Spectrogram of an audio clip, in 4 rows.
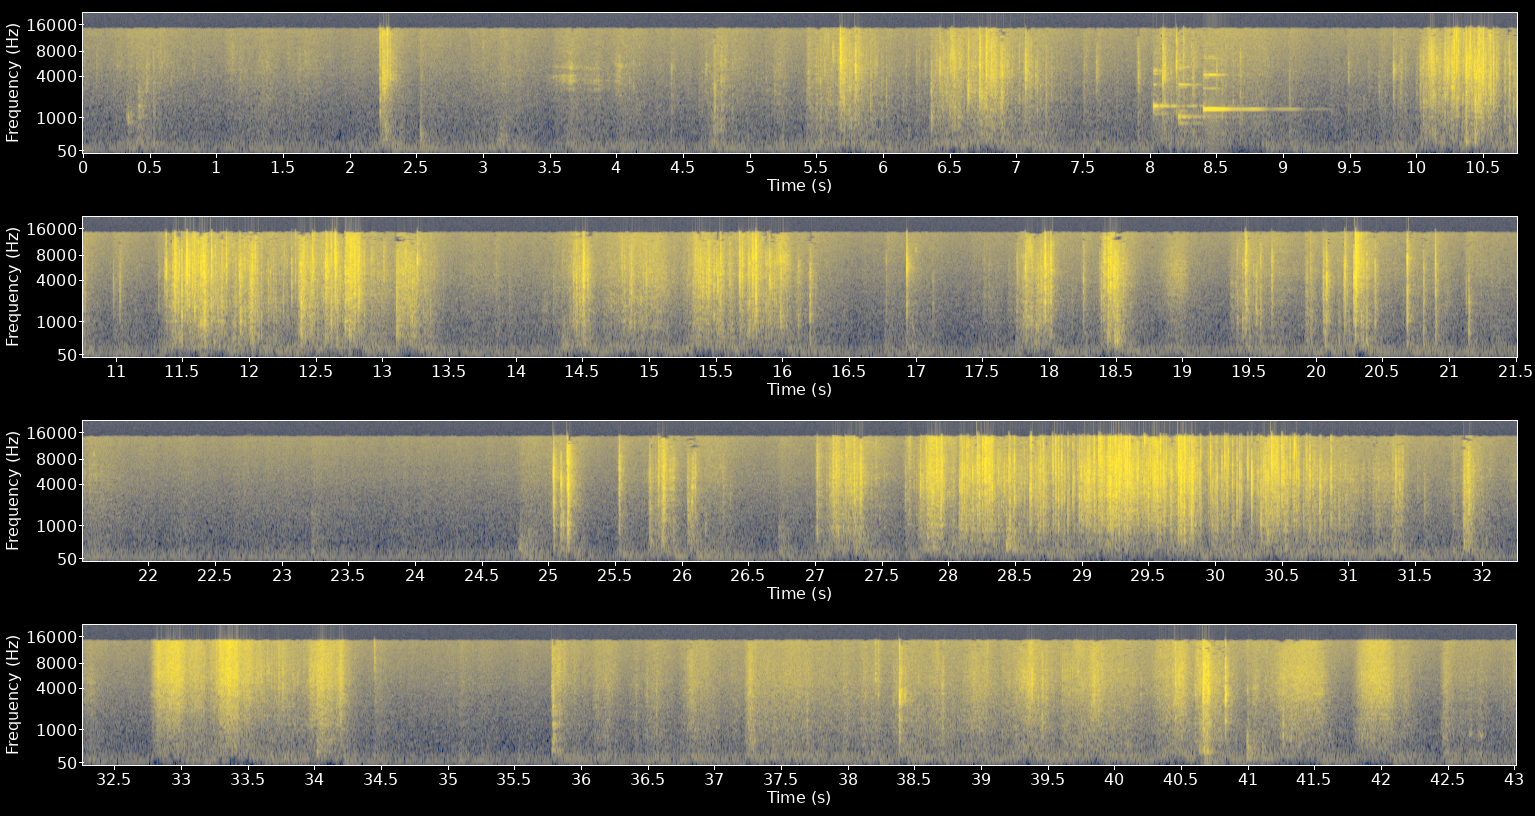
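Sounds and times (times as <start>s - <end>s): plastic bags crinkling: 5.4s - 7.4s, 9.8s - 13.4s, 14.3s - 16.3s, 17.7s - 18.6s, 19.4s - 21.0s, 25.0s - 26.2s, 27.0s - 32.0s
high tonal chirp: 8.0s - 9.2s.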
